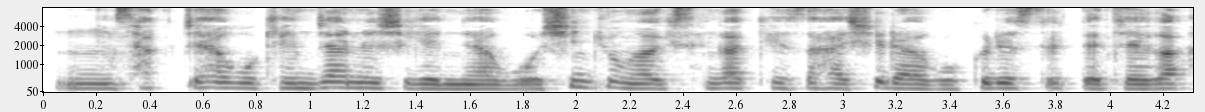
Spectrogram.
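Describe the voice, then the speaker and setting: A woman fan channel YouTuber talking casually and earnestly to her viewers, pausing often with "uh". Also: fairly low pitch, flat delivery, creaky, mellow. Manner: chatty and earnest, with frequent "uh" pauses. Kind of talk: casual talking-head monologue.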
